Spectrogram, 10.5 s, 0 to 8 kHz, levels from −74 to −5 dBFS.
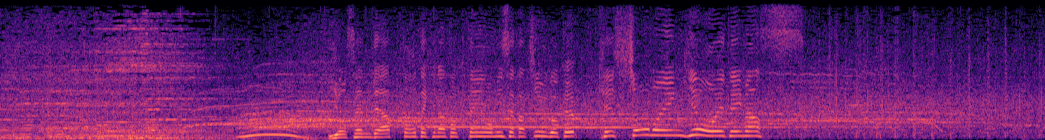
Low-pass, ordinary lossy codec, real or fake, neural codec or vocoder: none; none; real; none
